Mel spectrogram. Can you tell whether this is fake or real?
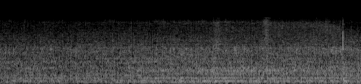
fake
